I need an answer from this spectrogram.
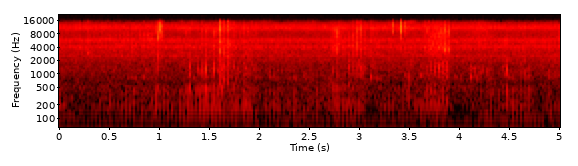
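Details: Domestic cat purring while playing with a water bottle lid indoors: a steady low rumbling purr throughout, with scattered light clicks and taps from the lid.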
